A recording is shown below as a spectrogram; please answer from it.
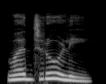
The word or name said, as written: ವಜ್ರೋಳಿ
